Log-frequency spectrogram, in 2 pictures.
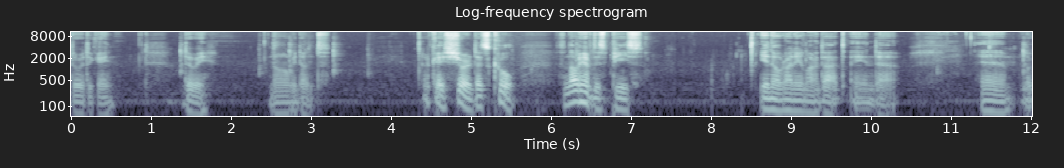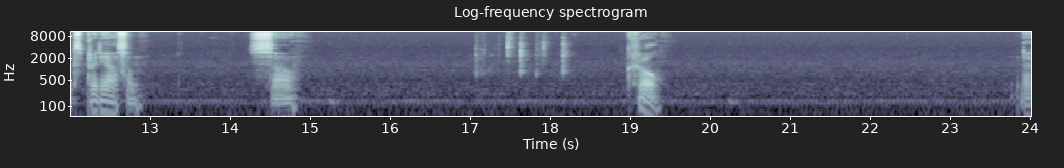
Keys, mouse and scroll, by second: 1.3-2.3 middle drag, 2.7 shift+middle click, 3.2-3.7 middle drag, 6.3 middle click, 7.5-10.8 middle drag, 11.9 shift+middle drag, 12.6-17.1 middle drag, 17.6 shift+middle drag, 18.1-24.0 middle drag.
